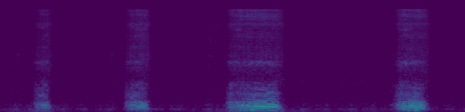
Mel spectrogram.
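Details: A Beagle asleep and snoring, four rough, buzzy snores roughly every one and a half to two seconds, the third longest and loudest, with soft breathing between them and no other sounds.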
